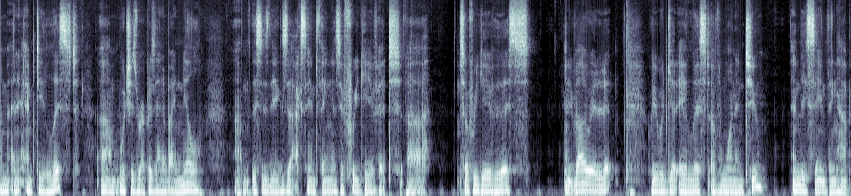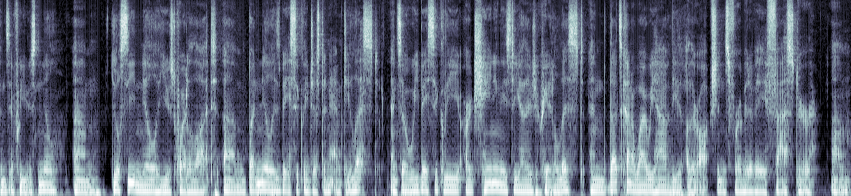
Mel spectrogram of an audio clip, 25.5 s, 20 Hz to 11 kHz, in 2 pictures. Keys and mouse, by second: 0.7 click, 1.2 click, 1.5 click, 3.1 ctrl+b, 3.2 ctrl+b, 3.5 ctrl+alt+space, 4.0 ctrl+e, 4.5 ctrl+b, 4.8 ctrl+g, 5.3 ctrl+g, 5.5 ctrl+b, 6.0 ctrl+space, 6.2 ctrl+b, 6.5 ctrl+b, 6.7 ctrl+p, 6.7 ctrl+n, 7.3 ctrl+c, 7.7-8.0 ctrl+n, 8.1 ctrl+p, 8.2 ctrl+p, 8.7 ctrl+c, 10.2 ctrl+f, 10.6 ctrl+n, 10.8 ctrl+n, 11.2 ctrl+n, 11.3 ctrl+p, 11.5 ctrl+p, 11.7 ctrl+p, 11.8 ctrl+b, 12.1 ctrl+w, 12.7-14.0 typing, 14.2 ctrl+c, 16.2 ctrl+b, 16.4 ctrl+b, 17.9 ctrl+b, 22.0 ctrl+n, 22.2 ctrl+g.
